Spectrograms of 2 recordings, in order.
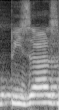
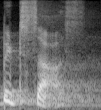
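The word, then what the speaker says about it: pizzas: इसको पिज़्ज़ाज नहीं बोलेंगे, पिट्ज़ास. पिट्ज़ा क्या बोलेंगे, पिट्ज़ा. इसका प्रोनाउंसिएशन क्या रहेगा, पिट.सा, पिट्ज़ा, ये प्रोनाउंसिएशन रहेगा इसका.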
